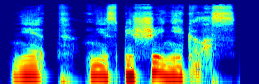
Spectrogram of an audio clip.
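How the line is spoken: Hoarse mutter. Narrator (Russian): хрипло пробормотал я

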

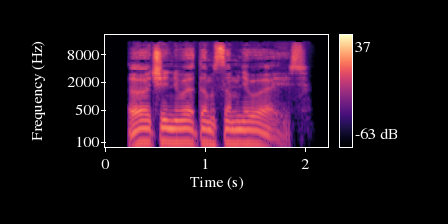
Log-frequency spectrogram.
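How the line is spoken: Grumbling. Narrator (Russian): проворчал Ротай

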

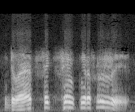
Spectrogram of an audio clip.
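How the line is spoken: Loud laughter. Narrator (Russian): Газа громко расхохотался

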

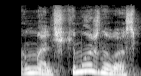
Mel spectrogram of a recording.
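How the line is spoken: Squeaky voice. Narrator (Russian): пискнула она

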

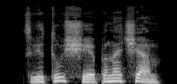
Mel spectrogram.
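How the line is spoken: Irritated raised voice, fish. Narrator (Russian): раздраженно повысила голос рыба

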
